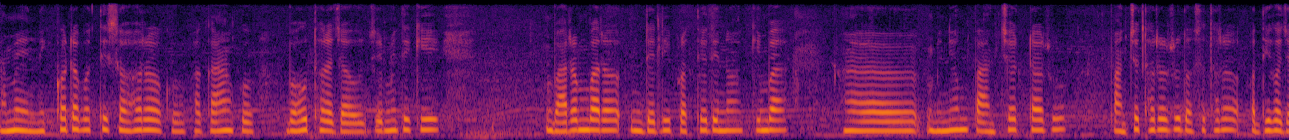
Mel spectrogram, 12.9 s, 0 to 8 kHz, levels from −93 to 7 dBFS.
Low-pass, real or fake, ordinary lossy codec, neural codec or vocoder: 7.2 kHz; real; none; none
